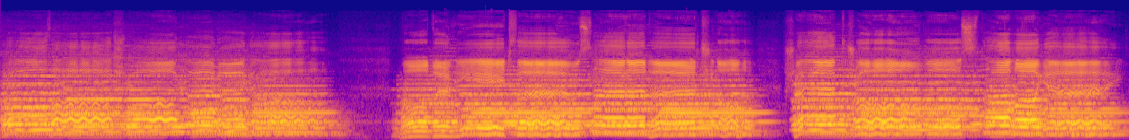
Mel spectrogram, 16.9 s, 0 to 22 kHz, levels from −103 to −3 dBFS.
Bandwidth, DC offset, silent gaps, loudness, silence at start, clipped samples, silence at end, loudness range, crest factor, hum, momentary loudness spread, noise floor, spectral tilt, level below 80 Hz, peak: 14 kHz; under 0.1%; none; -16 LUFS; 0 s; under 0.1%; 0 s; 5 LU; 16 dB; none; 7 LU; -53 dBFS; -5 dB/octave; -68 dBFS; 0 dBFS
